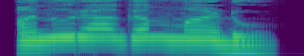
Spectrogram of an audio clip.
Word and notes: ಮುಟ್ಟ: Kannada

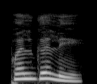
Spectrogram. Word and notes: ಪುಲ್ಗಲಿ: pulgali

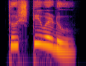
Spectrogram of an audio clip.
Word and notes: ತುಷ್ಟಿವಡು: Kannada

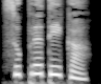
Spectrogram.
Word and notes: ಸುಪ್ರತೀಕ: supratīka

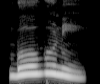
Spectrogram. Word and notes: ಬೋಗುಣಿ: bōguṇi

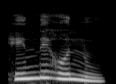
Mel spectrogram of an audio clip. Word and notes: ಹಿಂದೆಹೊನ್ನು: kannada

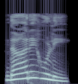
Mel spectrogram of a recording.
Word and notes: ಧಾರೆಹುಳಿ: dhāre huḷi

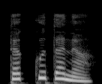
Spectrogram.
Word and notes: ಟಕ್ಕುತನ: ṭakkutana

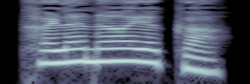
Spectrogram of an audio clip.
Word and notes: ಖಳನಾಯಕಿ: khaḷa nāyaki

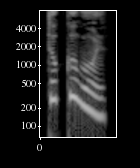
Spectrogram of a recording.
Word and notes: ದೊಗ್ಗಳೆ: doggaḷe

